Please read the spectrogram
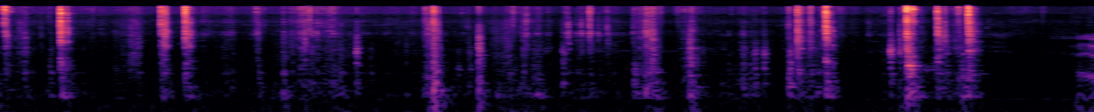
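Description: Irregular clanks, knocks and rattles of a Jeep Grand Cherokee WJ's cable-type window regulator, with its metal track, cables and motor, being handled and worked out through the opening in the door's inner shell.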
